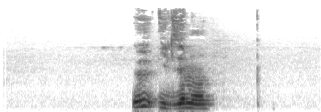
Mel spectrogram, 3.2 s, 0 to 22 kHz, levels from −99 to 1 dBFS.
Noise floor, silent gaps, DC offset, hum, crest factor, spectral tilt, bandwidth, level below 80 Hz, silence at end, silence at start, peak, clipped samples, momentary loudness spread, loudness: -77 dBFS; none; under 0.1%; none; 22 dB; -5 dB/octave; 16 kHz; -64 dBFS; 1.1 s; 1.3 s; -4 dBFS; under 0.1%; 6 LU; -22 LUFS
